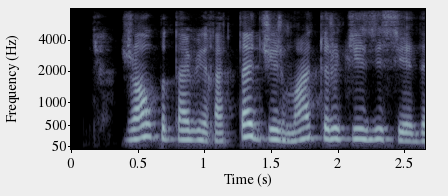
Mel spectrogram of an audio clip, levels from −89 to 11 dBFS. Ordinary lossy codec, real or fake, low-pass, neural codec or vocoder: none; fake; none; codec, 16 kHz, 4.8 kbps, FACodec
